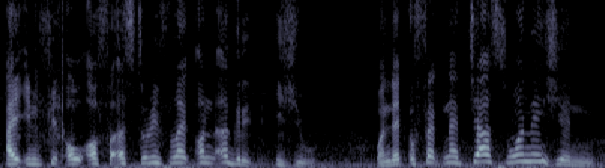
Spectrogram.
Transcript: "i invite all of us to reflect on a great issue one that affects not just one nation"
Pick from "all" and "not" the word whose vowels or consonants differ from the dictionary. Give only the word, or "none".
none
